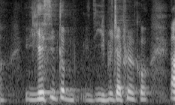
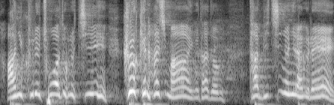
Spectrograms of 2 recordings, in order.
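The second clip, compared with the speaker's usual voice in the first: higher, louder scolding; exasperated pastor; 9 semitones higher, 9 dB louder than usual. Retold or imitated. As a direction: scold her in disbelief.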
